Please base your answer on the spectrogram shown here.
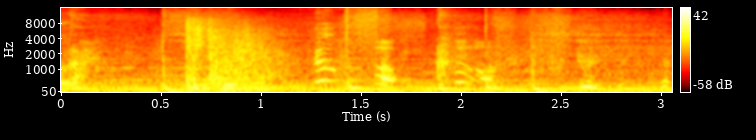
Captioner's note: gunshot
